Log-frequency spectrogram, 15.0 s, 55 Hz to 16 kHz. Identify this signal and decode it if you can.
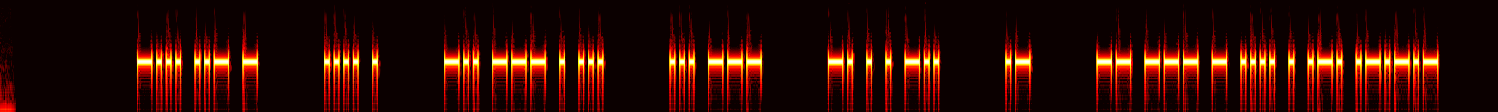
Morse code, heard as a keyed tone, about 25 wpm, 700 Hz. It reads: BUT HE DOES SO NEED A MOTHER.
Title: 2x Word-Spacing - Sentences from Top 200 Words - 25wpm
